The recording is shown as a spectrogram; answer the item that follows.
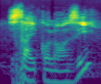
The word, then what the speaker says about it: psychology: Letter P can sometimes be silent letter, like receipt, not receipt, psychology, okay, psyche, etc.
